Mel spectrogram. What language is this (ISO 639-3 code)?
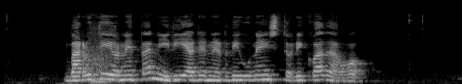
eus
